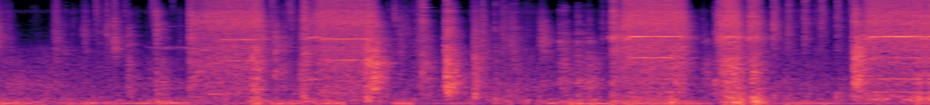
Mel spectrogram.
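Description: A power tool run in several short bursts of about half a second each, each with a steady high whine, and sharp clicks and clatter from tools and parts in between.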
